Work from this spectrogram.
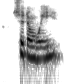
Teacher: The nuclear stress is on the word shouldn't, because tag questions are a narrow focus of polarity, and shouldn't is a word that bears the polarity. The tone is falling because the speaker expects the listener to agree with them. · you can stress it on the word shouldn't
